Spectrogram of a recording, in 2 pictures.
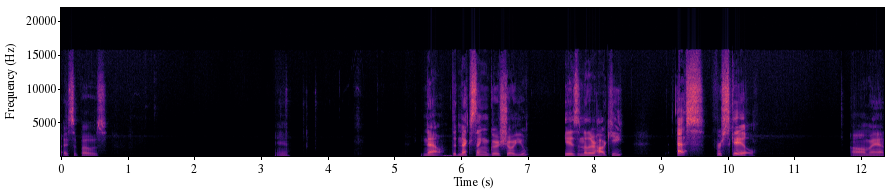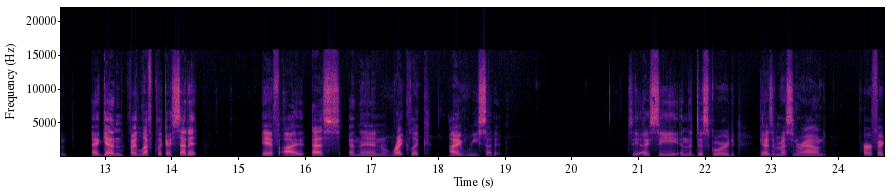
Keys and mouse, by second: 3.3 g, 3.7 x, 4.7 right click, 5.3-7.0 middle drag, 9.2 s, 13.5 click, 14.5 ctrl+z, 15.6 s, 17.3 right click, 18.4-20.5 middle drag.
